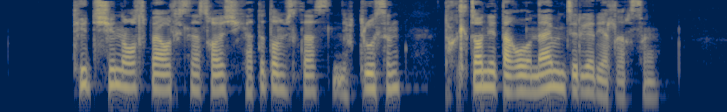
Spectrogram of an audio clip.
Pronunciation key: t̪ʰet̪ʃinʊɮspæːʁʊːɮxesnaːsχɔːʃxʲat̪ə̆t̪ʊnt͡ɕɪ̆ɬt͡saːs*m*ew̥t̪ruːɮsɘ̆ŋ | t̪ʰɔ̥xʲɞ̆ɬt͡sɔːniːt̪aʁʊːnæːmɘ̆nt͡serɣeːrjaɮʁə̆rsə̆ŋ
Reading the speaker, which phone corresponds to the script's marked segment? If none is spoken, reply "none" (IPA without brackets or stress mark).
n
